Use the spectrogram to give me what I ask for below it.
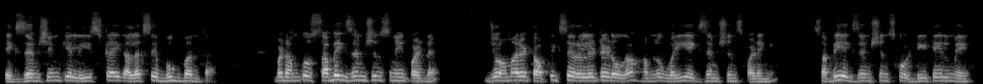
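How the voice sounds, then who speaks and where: Indian male commerce tutor, measured classroom delivery, voice a bit high. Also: darkish tone. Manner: explains patiently, repeats key terms slowly for students. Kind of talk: classroom lecture mixing Hindi and English.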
